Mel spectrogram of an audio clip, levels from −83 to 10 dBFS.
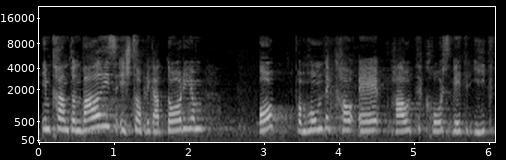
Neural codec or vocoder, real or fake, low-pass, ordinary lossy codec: none; real; 9.9 kHz; AAC, 32 kbps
